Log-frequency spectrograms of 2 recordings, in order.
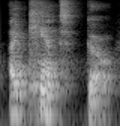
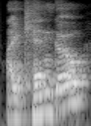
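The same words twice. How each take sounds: First: CAN'T slowly, with a crisp final T, then a soft go; emphasis on the T. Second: CAN with a firm C, voice lifting on go; emphasis on the C. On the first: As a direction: land on the T ending "can't", then pause. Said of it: "put the emphasis on the T". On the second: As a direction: hit the C at the start of "can". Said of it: "the emphasis goes on the C". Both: Shown as a demonstration.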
